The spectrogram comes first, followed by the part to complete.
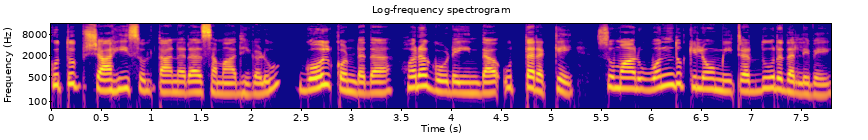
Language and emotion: Kannada, neutral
